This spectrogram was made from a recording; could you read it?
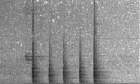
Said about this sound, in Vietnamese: ôi giời cái gõ từ từ chứ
